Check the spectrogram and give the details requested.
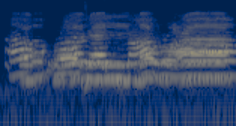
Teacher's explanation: اخرج خا اور را دونوں موٹے پڑھے جائیں گے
